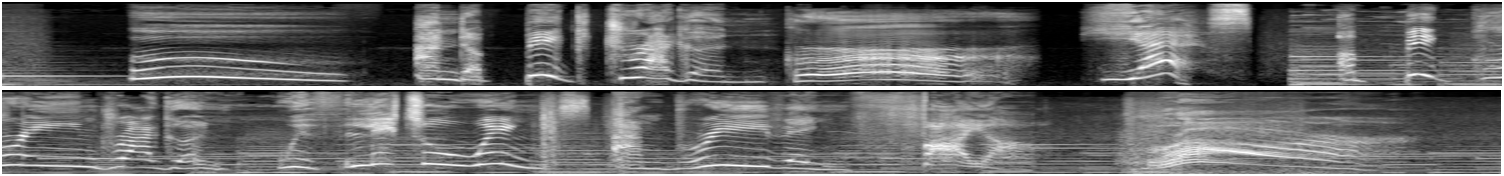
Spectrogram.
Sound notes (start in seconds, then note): none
